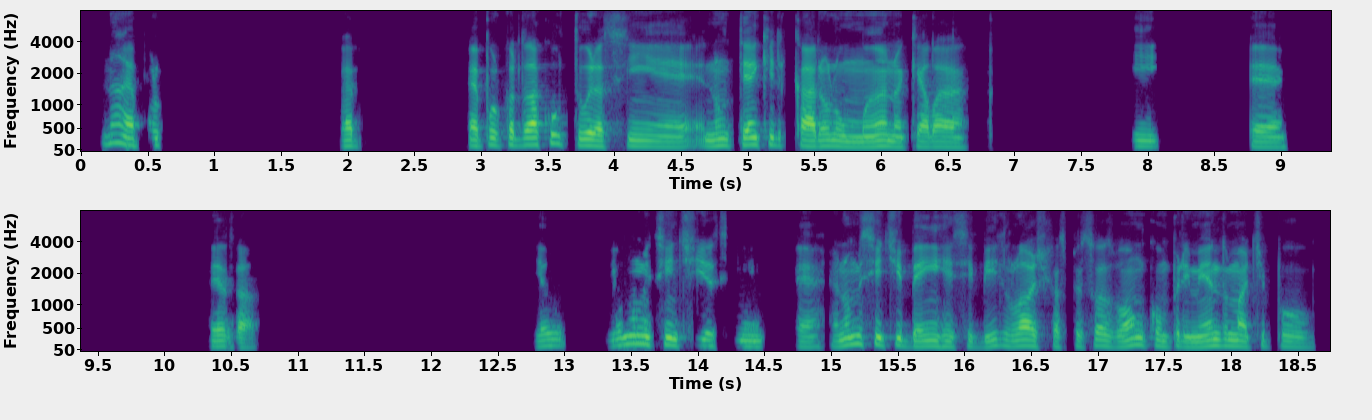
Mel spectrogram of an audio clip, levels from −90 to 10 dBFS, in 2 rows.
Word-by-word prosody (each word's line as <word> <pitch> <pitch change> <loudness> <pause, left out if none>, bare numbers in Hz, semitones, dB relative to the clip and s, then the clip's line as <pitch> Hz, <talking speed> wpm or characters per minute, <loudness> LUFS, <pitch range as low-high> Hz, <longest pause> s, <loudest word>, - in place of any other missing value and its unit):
Não 190 +2 -2
é 145 - +6
por 145 0 -8 1.4
É - - +3 0.9
é 130 - +4
por 145 +3 -1
culpa 150 +1 +1
da 150 - +10
cultura, 140 -6 +3
assim, 120 0 -3
eh, 110 -1 -2
não 130 +3 +1
tem 150 - +4
aquele 155 -2 0
calor 125 0 +6
humano, 110 +1 +2
aquela 110 -1 +1 1.3
E 120 -1 -3 0.7
é. 105 -2 +1 1.4
Exato. 120 0 -2 2.1
Eu 130 +3 -3 0.3
eu 135 +4 -3
não 170 +2 +3
me 170 -2 +4
senti 135 -2 +1
assim 120 -2 -5 0.3
é 110 0 -5
eu 115 - -8
não 145 - +3
me 170 +2 +2
senti 155 -1 +1
bem 115 +1 +1
recebido. 115 +3 -5
Lógico, 125 -2 +2
as 105 - -12
pessoas 125 -5 -3
vão, 125 +7 +2
cumprimentam, 120 +2 0
mas 115 -3 +1
tipo 110 -3 -7
120 Hz, 130 wpm, -22 LUFS, 110-135 Hz, 2.1 s, da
